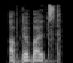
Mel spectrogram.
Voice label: "abgebeizt", German; adjectives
